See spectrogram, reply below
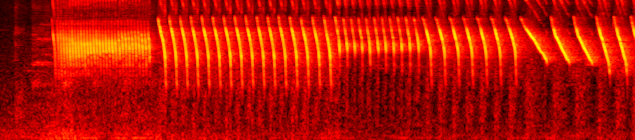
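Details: Domestic canary song used as a master recording for training canaries: a dense buzzy trill, then long rapid rolls of downward-sweeping high whistled notes, several per second, shifting pace and pitch, ending in slower descending sweeps.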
